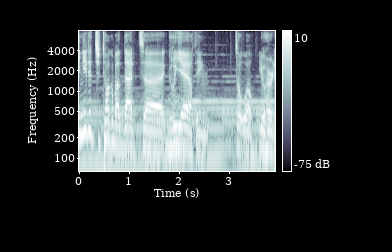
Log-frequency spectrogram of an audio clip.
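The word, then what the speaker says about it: Gruyère: But it's not like a rolled R, it's not like gr, you know, it's really that, it's here that it happens. Gruyere. So, yeah. Je mange du Gruyere. That's how we pronounce it. It's like, it's so smooth, it comes out. It's a sound I don't think you guys have at all. Gruyere. Grui, like that U, Gruyere. Yer. No, Gruyere.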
